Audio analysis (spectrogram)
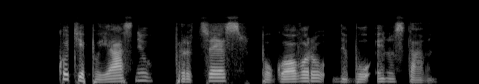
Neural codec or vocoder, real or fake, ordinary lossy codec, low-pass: none; real; Opus, 16 kbps; 7.2 kHz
